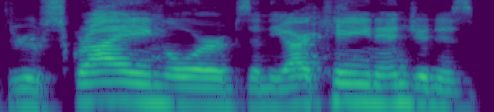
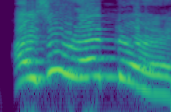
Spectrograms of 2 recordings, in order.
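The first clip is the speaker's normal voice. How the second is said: high, loud desperate yell; shrill cry of a beaten wizard; panicked surrender; 9 dB louder than usual. Acted. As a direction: throw it out like begging for your life. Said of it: "and he goes".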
